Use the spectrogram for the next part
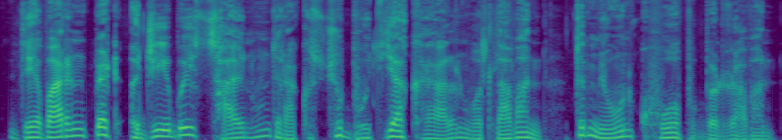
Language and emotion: Kashmiri, fearful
